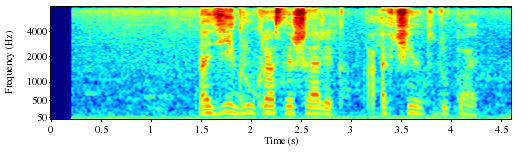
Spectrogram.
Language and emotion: Russian, angry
